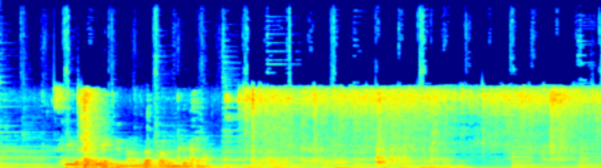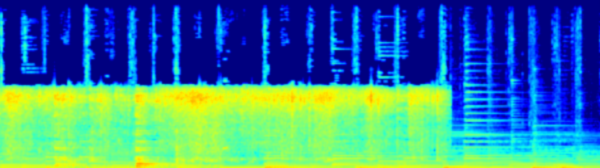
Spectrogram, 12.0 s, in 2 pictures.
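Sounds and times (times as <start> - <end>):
background music: 0.0 - 12.0
ladle scraping a pan: 2.2 - 10.5
rice sizzling in a pan: 2.3 - 10.5.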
